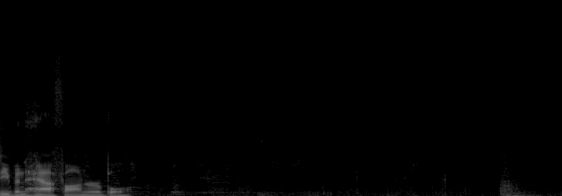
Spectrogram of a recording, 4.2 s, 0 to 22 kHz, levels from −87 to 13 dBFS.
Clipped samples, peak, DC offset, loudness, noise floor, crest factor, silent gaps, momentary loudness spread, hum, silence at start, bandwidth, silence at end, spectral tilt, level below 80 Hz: under 0.1%; -24 dBFS; under 0.1%; -46 LUFS; -78 dBFS; 28 dB; none; 24 LU; none; 0 s; 16 kHz; 0.3 s; -5.5 dB/octave; -74 dBFS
